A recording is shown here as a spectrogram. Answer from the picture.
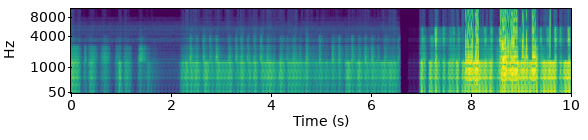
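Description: Heavily processed TV production-logo jingles: a droning, chord-like jingle of many stacked steady tones cuts off abruptly about six and a half seconds in. After a brief silence a second, louder jingle starts, with sharp noisy hits near the end.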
